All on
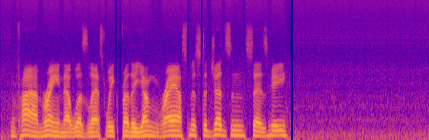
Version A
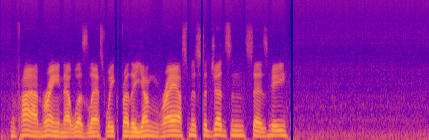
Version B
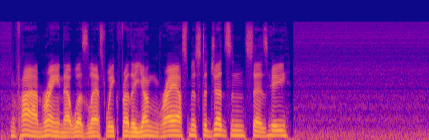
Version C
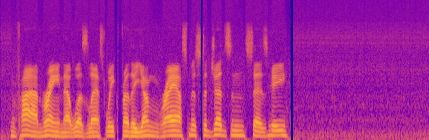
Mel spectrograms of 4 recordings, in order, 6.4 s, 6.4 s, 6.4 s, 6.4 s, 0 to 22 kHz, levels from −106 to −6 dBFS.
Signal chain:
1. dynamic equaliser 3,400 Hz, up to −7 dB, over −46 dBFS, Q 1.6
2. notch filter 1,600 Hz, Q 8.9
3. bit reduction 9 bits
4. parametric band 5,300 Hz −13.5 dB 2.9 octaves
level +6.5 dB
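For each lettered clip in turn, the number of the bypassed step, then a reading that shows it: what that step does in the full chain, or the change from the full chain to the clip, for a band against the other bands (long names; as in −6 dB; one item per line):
1, 4 kHz band +5.0 dB
3, distortion level −26 dB
4, 8 kHz band +10.0 dB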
